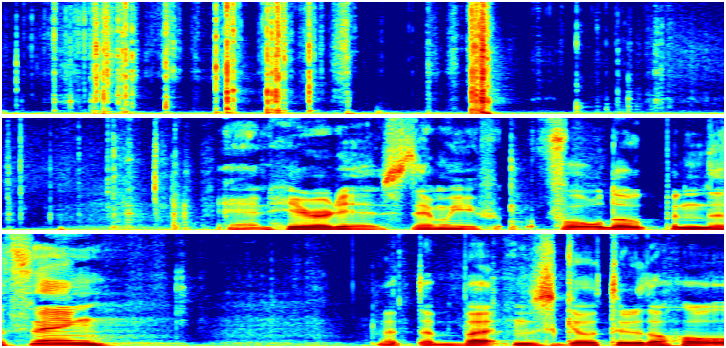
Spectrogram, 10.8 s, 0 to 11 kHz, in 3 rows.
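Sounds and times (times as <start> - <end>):
small product package being ripped open: 0.0 - 3.8
speech: 4.8 - 7.9, 9.1 - 10.8.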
